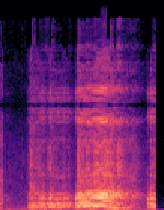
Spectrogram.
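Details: Hippopotamus making a drawn-out, throaty grunt that swells into a louder, rising and falling groan, ending with a short final burst.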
